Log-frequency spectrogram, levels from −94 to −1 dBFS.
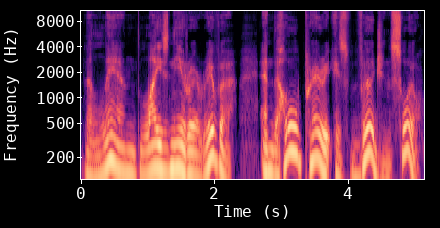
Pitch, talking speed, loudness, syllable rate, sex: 135 Hz, 150 wpm, -17 LUFS, 3.7 syllables/s, male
